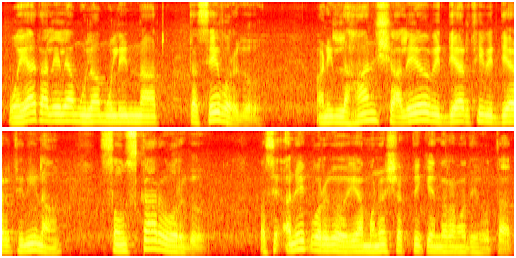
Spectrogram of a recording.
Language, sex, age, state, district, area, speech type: Marathi, male, 60+, Maharashtra, Mumbai Suburban, urban, spontaneous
